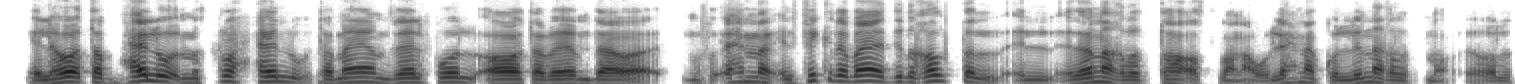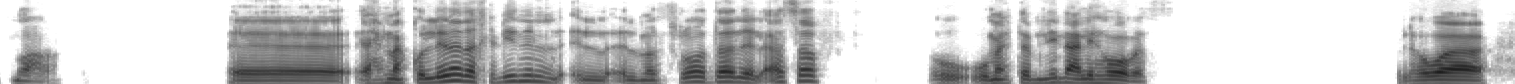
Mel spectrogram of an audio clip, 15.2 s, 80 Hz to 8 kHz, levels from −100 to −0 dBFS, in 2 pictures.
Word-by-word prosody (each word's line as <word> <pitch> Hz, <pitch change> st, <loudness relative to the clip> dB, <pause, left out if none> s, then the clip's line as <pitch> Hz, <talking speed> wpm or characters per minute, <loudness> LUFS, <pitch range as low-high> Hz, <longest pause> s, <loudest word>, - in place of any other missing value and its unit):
اللي 120 Hz, +5 st, 0 dB
هو 175 Hz, -, +9 dB
طب 160 Hz, -1 st, -2 dB
حلو 190 Hz, +1 st, +6 dB
المشروع 155 Hz, +6 st, -3 dB
حلو، 175 Hz, -2 st, +1 dB
تمام 150 Hz, +2 st, 0 dB
زي 145 Hz, -, +1 dB
الفُل، 155 Hz, +2 st, -1 dB
آه 130 Hz, 0 st, +6 dB
تمام، 125 Hz, 0 st, +1 dB
ده -, -, +2 dB, 0.2 s
المف 115 Hz, -, -15 dB
إحنا 160 Hz, +2 st, -2 dB
الفكرة 190 Hz, +9 st, -3 dB
بقى 195 Hz, 0 st, +6 dB
دي 175 Hz, -, -5 dB
الغلطة 195 Hz, +3 st, -1 dB
ال 165 Hz, -, -6 dB
ال 120 Hz, -1 st, -9 dB
اللي 135 Hz, +5 st, +2 dB
أنا 165 Hz, -, +3 dB
غلطتها 130 Hz, 0 st, -3 dB
أصلًا 105 Hz, -, -6 dB
أو -, -, -5 dB
اللي 125 Hz, +6 st, -3 dB
إحنا 150 Hz, 0 st, -3 dB
كلّنا 140 Hz, +5 st, -3 dB
غلطنا 115 Hz, -6 st, -8 dB
غلطناها. 100 Hz, -1 st, -9 dB, 0.9 s
آآ 110 Hz, -1 st, 0 dB
إحنا 125 Hz, +1 st, -1 dB
كلّنا 165 Hz, -, +2 dB
داخلين 185 Hz, +1 st, -2 dB
ال 175 Hz, -8 st, -7 dB
ال 115 Hz, -2 st, -8 dB
المشروع 115 Hz, +9 st, -3 dB
ده 175 Hz, 0 st, +2 dB
للأسف 185 Hz, +4 st, -2 dB, 0.5 s
و 60 Hz, -, -7 dB
ومعتمدين 125 Hz, +3 st, -2 dB
عليه 135 Hz, 0 st, +3 dB
هو 130 Hz, -1 st, +5 dB
بس. -, -, -5 dB, 1.3 s
اللي 110 Hz, -, -10 dB
هو 120 Hz, -2 st, +8 dB
140 Hz, 180 wpm, -24 LUFS, 120-170 Hz, 1.3 s, هو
